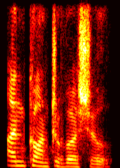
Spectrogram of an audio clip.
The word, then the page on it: uncontroversial: Indian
